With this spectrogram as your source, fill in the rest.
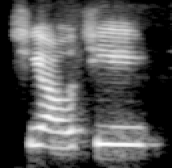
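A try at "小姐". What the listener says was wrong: श्याओ जी नहीं, श्याओ जिए, बट ये ओल्ड वन है।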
